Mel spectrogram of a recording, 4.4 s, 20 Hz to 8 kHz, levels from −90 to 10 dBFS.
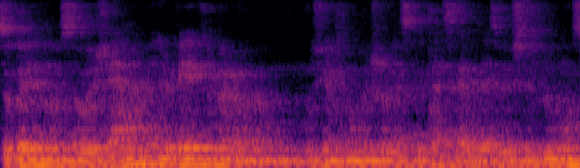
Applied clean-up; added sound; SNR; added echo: none; none; none; reverberation time 1.0 s.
